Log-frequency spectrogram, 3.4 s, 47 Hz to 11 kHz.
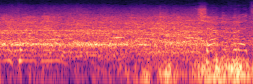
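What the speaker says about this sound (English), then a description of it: "the Tottenham crowd now" A Tottenham football crowd at a 1988/89 league match against Charlton Athletic roars and shouts for their team, a steady loud wash of voices filling the stadium.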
